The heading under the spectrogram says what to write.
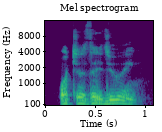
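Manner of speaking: hissed, hissing voice. A game narrator voicing a gentleman who creeps up behind the players, hissing. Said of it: "who hisses".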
